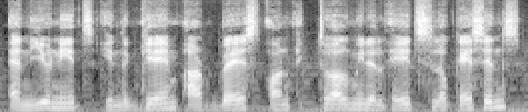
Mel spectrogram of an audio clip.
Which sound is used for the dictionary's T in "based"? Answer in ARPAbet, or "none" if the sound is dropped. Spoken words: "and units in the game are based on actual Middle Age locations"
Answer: T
